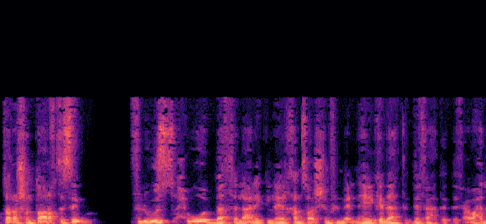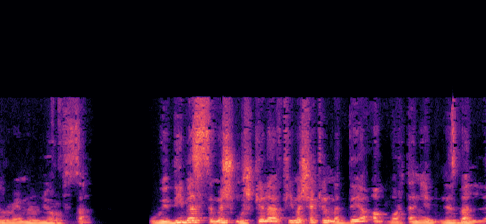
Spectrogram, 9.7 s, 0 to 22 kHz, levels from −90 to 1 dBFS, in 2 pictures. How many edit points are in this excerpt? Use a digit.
1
